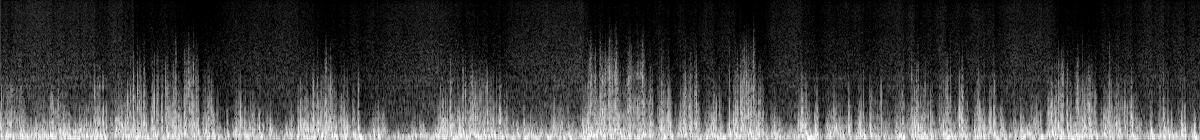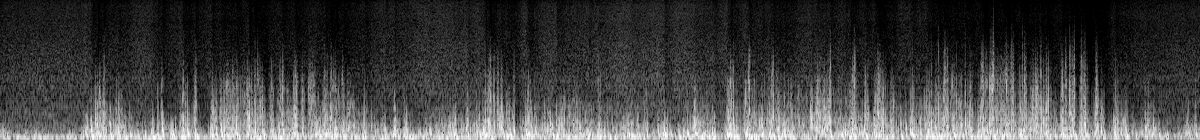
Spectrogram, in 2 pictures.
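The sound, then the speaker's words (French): Strong wind in New Zealand buffets the microphone in a continuous loud roar that swells and eases in gusts. “le gros vent du jour qui nous vient aujourd'hui de la Nouvelle-Zélande”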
